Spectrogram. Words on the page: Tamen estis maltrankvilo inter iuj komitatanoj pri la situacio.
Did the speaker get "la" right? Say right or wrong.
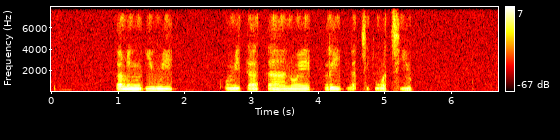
right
